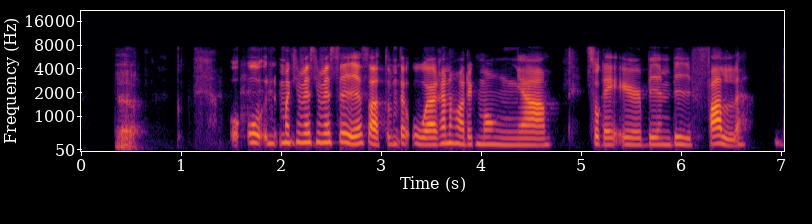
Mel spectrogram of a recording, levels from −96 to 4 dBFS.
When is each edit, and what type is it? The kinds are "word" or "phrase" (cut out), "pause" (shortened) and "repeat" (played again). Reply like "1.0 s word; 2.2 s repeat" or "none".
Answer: 2.3 s repeat; 3.2 s word; 3.9 s phrase; 5.2 s word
